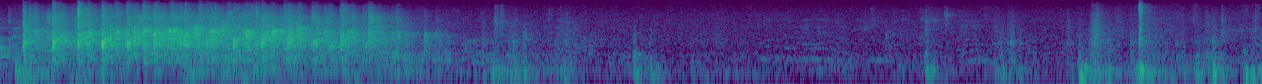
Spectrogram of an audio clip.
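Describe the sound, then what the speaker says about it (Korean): Clapping from an audience welcoming a professor at a university orientation, a brief burst of many hands at moderate level that fades after a few seconds into quiet room noise with scattered small sounds. "큰 박수로 부탁드리겠습니다"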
